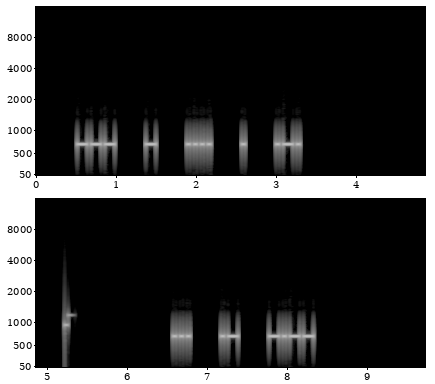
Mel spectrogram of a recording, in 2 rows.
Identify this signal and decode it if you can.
Morse code, heard as a keyed tone, about 28 wpm, spaced as for 16 wpm, 700 Hz. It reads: OTHER SAY
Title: 3x Character Spacing - Top 300 Words - 28wpm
